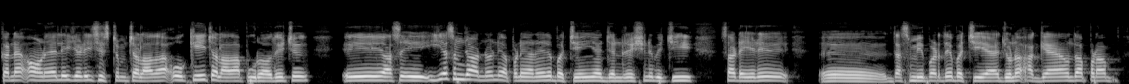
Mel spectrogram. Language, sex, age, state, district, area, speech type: Dogri, male, 30-45, Jammu and Kashmir, Samba, rural, spontaneous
